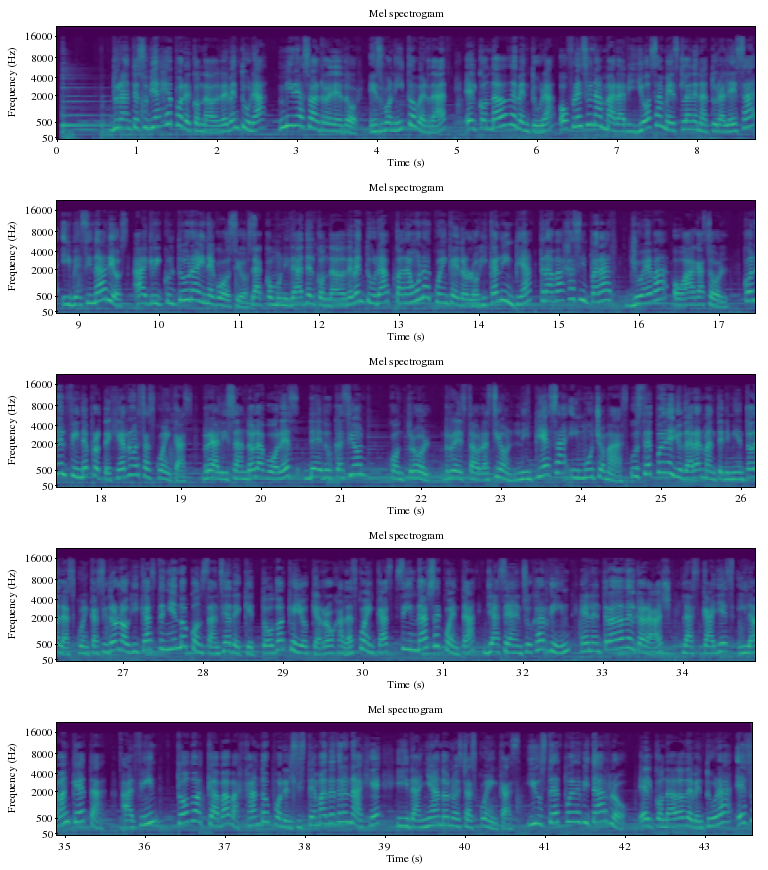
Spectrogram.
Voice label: sp radio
